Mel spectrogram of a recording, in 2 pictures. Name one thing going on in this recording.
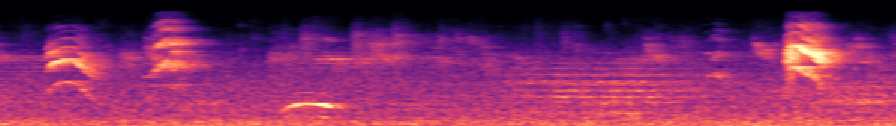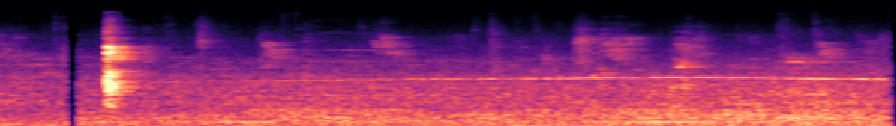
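Parrots whistle and squawk in sharp, short calls nearby.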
